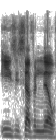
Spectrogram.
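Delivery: normal talking voice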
